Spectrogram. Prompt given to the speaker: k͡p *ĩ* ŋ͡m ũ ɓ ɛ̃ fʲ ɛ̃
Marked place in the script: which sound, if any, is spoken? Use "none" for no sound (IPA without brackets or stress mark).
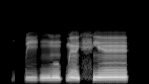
i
